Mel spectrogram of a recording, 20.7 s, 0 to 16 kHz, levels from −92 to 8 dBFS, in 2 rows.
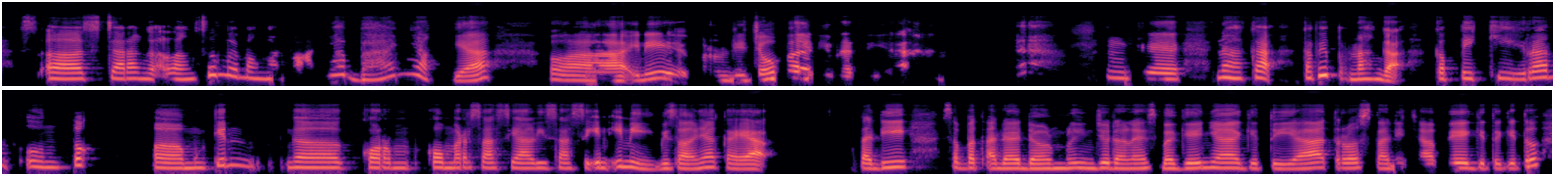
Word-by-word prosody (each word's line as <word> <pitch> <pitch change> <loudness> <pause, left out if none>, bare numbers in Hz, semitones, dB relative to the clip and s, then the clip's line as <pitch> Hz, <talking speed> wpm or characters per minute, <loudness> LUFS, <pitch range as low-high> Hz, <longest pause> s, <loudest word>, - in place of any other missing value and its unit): s - - -15
eee, 230 -1 +6
secara 230 +1 -1
nggak 210 +1 -4
langsung 225 +11 -1
memang 270 -7 -3
manfaatnya 225 - -7
banyak 275 - -5 0.2
ya. - - +4 0.5
Wah 170 -3 +3
ini, 200 +5 0 0.3
perlu 175 - -16
dicoba 205 +9 0
nih - - -22
berarti 325 - -8
ya. - - -18 1.4
Oke. 235 -3 -1 0.2
Nah 270 -2 +3
Kak, 255 -3 +6 0.2
tapi 360 +8 +4
pernah 215 - -1
enggak, 185 -6 +4 0.2
kepikiran 235 +3 -1
untuk, 225 +5 -1 0.4
eee, 185 -1 +5
mungkin 250 +8 -2 0.2
ngekor 200 -1 +2
komersialisasiin 190 -2 -1
ini, 210 -9 0
misalnya 175 +5 +1
kayak 165 - +4 0.6
tadi, 200 +5 +3 0.2
sempet 190 -1 -1
ada 175 0 +4
daun 175 0 +2
melinjo 190 0 +1
dan 175 -1 +1
lain 175 - +1
sebagainya 185 +1 +3
gitu 175 -1 -5
ya. 185 +4 +4
Terus 185 +2 +1
tadi 175 +2 -4
cabe 185 +2 +1
gitu-gitu, 180 +4 -2
200 Hz, 130 wpm, -24 LUFS, 180-230 Hz, 1.4 s, eee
